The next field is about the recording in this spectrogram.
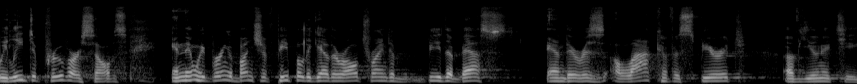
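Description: A man's unremarkable speaking voice, fairly high in pitch, with a Canadian accent, fairly even intonation and a moderate pace. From Alberta, Canada. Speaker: church district leader. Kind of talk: sermon. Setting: church.

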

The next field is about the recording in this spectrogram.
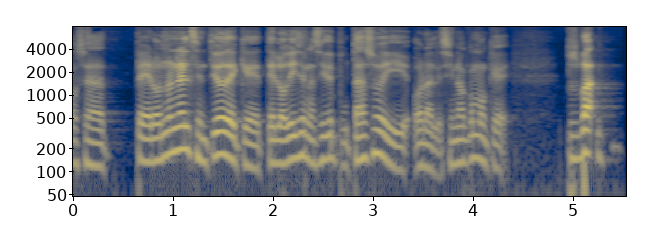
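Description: A man speaks in a plain, everyday voice, fairly high in pitch with ordinary pitch variation, at a moderate pace. The recording is very clean with a silent background. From Mexico City. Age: 20s. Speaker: engineering student. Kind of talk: casual chat.

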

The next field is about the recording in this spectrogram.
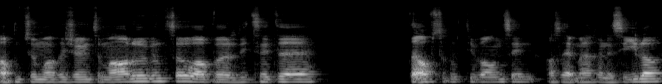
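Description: Pitched at a medium level, a man speaks fairly quickly. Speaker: student podcast co-host. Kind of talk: casual chat.

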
